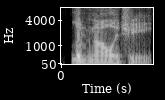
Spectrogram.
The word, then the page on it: limnology: American English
